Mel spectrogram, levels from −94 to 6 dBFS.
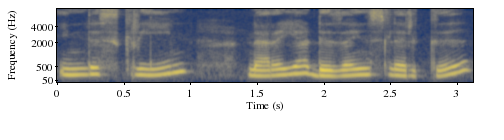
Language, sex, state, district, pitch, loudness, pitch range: Tamil, female, Tamil Nadu, Nilgiris, 210 Hz, -16 LUFS, 190-250 Hz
